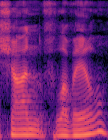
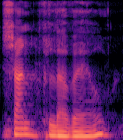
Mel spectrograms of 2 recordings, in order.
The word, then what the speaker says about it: Shan Flavelle: So so I would like to welcome, I hope I pronounce it right, Shan Flavelle. – That's right. – Yeah, see? – Yeah. – See, well done. Shan Flavelle.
